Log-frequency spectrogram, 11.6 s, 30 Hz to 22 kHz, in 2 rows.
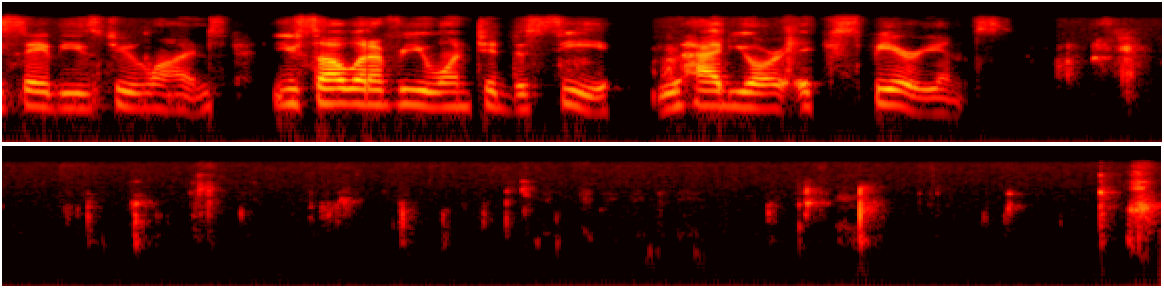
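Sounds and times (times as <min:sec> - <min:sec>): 
speech: 0:00.0 - 0:05.0
wet chewing of soft sticky candies: 0:05.1 - 0:11.5.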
